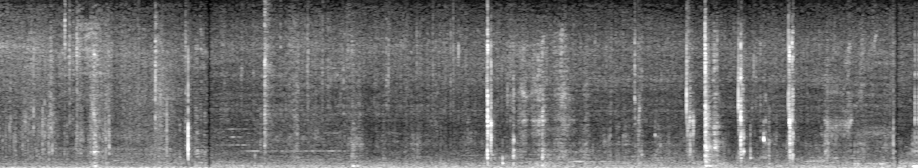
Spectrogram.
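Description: Close chewing and biting of grilled pork belly from a secondhand grill on a sunny rooftop, with soft crunchy bites and irregular mouth sounds over faint outdoor background.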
